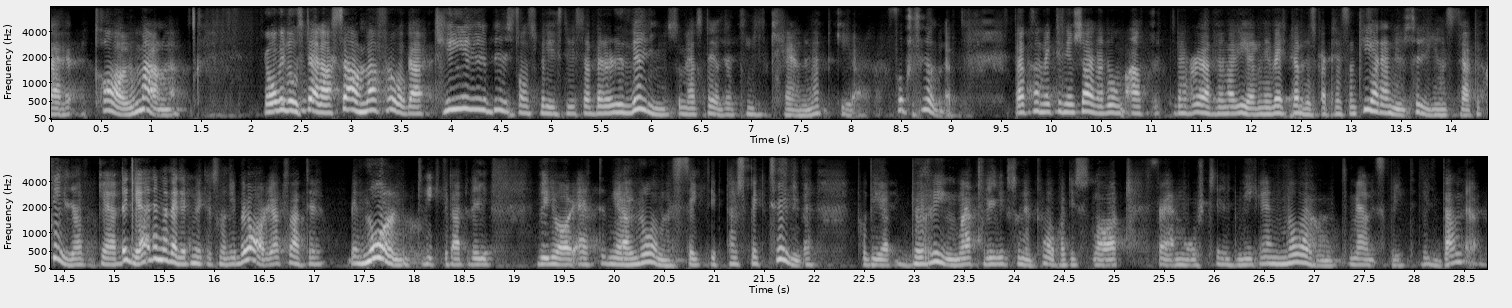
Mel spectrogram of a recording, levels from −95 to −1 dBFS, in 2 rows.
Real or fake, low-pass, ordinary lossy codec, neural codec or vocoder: fake; none; none; codec, 16 kHz, 1 kbps, FreqCodec, smaller model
